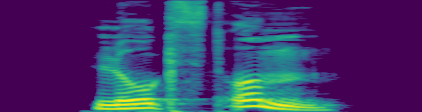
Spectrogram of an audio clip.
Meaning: second-person singular preterite of umlügen
- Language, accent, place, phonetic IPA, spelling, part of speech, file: German, Germany, Berlin, [ˌloːkst ˈʊm], logst um, verb, De-logst um.ogg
